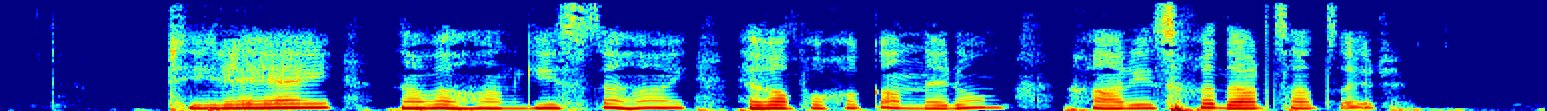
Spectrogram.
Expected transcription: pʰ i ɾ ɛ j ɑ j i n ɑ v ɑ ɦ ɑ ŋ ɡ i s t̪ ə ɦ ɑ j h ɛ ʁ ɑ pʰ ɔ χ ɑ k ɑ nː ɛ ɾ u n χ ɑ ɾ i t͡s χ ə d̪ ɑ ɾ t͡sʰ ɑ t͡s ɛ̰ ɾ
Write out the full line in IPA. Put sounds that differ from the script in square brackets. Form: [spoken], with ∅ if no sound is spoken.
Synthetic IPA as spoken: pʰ i ɾ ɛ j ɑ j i n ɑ v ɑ ɦ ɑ ŋ ɡ i s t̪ ə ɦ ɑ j h ɛ ʁ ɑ pʰ ɔ χ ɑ k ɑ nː ɛ ɾ u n χ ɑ ɾ i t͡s χ ə d̪ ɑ ɾ t͡sʰ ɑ t͡s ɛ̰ ɾ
